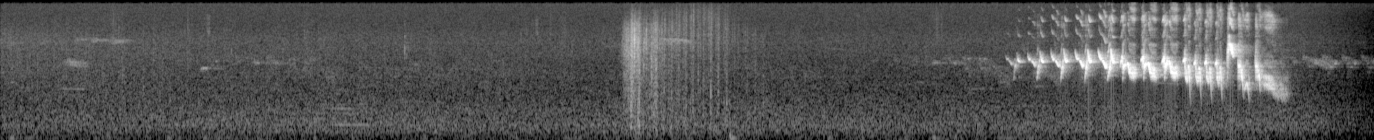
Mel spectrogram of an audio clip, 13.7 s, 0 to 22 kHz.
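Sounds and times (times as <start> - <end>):
common chaffinch Fringilla coelebs singing a descending trill: 10.0 - 12.9.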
